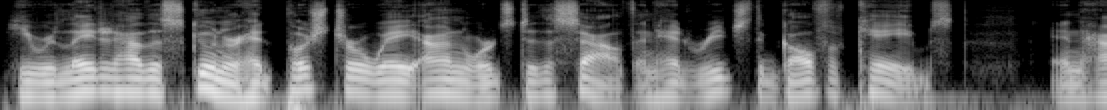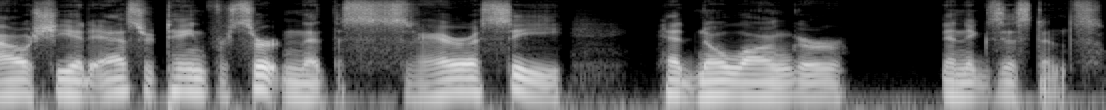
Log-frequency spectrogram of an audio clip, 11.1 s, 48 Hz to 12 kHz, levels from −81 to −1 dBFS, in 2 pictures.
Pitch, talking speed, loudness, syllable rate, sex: 95 Hz, 195 wpm, -18 LUFS, 5.5 syllables/s, male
